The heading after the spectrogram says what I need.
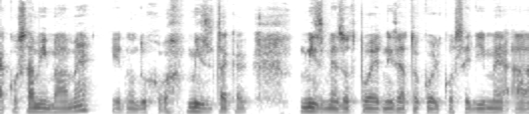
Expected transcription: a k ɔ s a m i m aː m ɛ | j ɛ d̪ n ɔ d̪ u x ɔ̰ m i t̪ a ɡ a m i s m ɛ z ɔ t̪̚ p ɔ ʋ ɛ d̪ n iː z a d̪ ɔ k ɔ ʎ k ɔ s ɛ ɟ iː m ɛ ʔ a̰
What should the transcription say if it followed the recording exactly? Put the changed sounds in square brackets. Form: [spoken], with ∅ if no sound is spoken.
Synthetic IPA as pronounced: a k ɔ s a m i m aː m ɛ | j ɛ d̪ n ɔ d̪ u x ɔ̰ m i t̪ a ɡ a m i [z] m ɛ z ɔ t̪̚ p ɔ ʋ ɛ d̪ n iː z a [t̪] ɔ k ɔ ʎ k ɔ s ɛ ɟ iː m ɛ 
